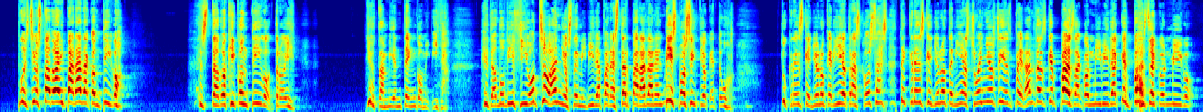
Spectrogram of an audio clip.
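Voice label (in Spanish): doblaje España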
